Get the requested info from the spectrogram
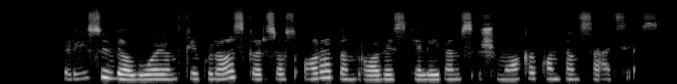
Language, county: Lithuanian, Alytus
